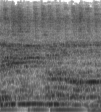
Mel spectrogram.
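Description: Salsa music played loud: sung vocals with a chorus over a bass line that changes note about every half second.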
